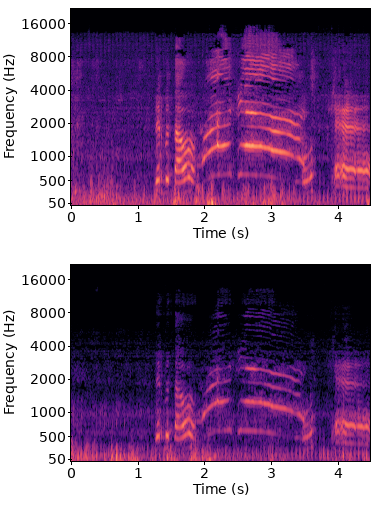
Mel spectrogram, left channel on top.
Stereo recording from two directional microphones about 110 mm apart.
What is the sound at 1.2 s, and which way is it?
Speech, 40° left (ahead or behind).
